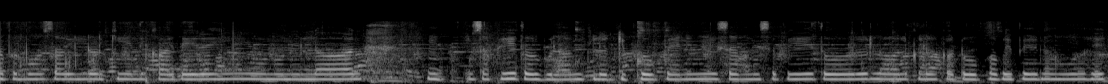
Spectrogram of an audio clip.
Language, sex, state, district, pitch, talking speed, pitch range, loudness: Hindi, female, Chhattisgarh, Korba, 240 Hz, 175 wpm, 235-245 Hz, -30 LUFS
